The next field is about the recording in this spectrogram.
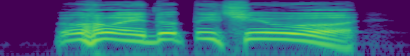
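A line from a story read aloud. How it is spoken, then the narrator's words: Laughing question. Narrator (Russian): сквозь смех вопросил Жила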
